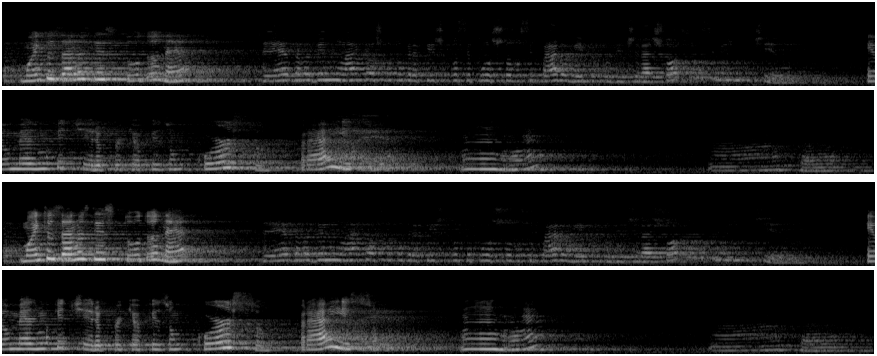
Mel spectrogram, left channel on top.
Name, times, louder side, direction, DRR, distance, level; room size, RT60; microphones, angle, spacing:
voice 1, 0.2-1.9 8.6-11.4 11.7-12.2 13.3-14.2, right 3 dB, 55° right, 8 dB, 0.6 m, -29 dB
voice 2, 2.6-7.9 12.1-12.7 15.8-17.1, left 1 dB, 40° left, -2 dB, 1.7 m, -42 dB
20.0 x 17.5 x 2.4 m, 2.9 s
head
